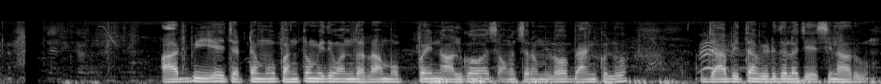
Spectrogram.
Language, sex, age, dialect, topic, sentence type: Telugu, male, 18-24, Southern, banking, statement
